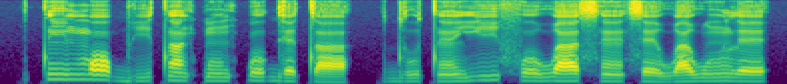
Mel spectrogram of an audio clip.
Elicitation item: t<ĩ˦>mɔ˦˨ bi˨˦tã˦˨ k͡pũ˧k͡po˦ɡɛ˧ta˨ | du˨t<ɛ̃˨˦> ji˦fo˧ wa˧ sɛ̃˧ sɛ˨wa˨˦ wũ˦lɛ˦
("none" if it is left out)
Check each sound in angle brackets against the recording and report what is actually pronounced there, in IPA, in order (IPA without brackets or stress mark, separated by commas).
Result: ĩ˦, ɛ̃˨˦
